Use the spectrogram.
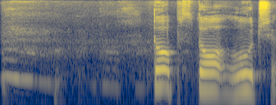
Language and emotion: Russian, neutral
